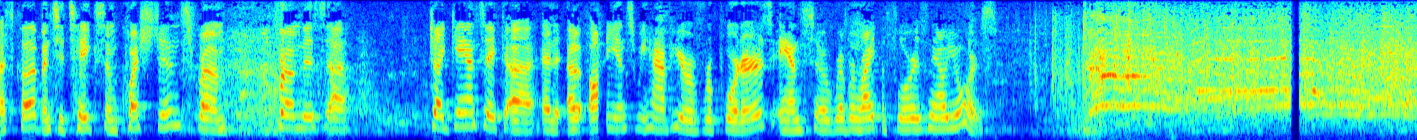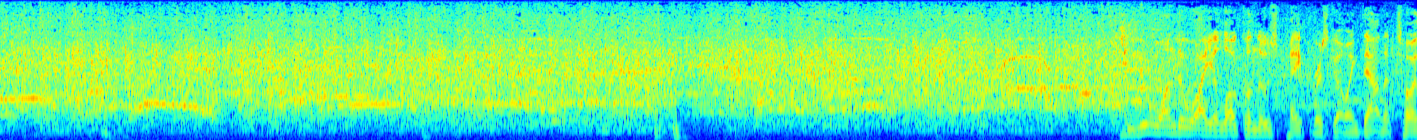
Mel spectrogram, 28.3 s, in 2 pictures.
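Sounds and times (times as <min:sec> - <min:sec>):
speech: 0:00.0 - 0:03.6, 0:04.3 - 0:10.0, 0:26.2 - 0:28.3
audience applause: 0:10.5 - 0:28.3.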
